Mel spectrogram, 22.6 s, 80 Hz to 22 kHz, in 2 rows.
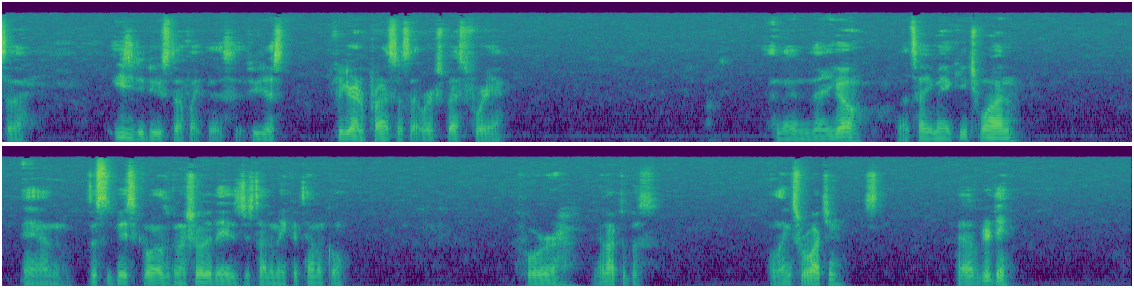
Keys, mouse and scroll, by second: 2.8 middle click, 3.3-5.8 middle drag, 6.2-10.7 middle drag, 16.0 middle drag, 16.5-18.6 middle drag.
